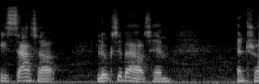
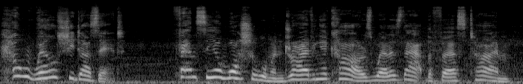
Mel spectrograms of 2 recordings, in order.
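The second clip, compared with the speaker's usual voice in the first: higher, delighted praise; admiring gentlemen; 6 semitones higher than usual. Acted. Gentlemen praising the washerwoman's driving, delighted. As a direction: marvel aloud.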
